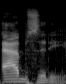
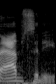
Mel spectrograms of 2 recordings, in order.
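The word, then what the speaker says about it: Abcde: But yeah, it was like, her name's pronounced Absidy. It's like, well then name her Absidy, not ABC.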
